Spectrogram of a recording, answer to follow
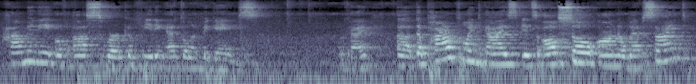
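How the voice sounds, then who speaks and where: Woman, 50s, mellow voice, encouraging conference speaker, echoey hall, distant mic. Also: a little high, a little hiss or hum. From Romania. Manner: encouraging, asks audience to call out answers. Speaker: assistant professor and presenter. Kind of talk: interactive conference talk.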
